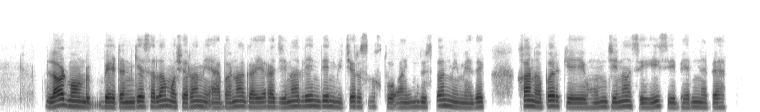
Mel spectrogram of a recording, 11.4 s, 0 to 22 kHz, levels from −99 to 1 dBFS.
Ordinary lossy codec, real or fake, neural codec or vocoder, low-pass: Opus, 24 kbps; real; none; 7.2 kHz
